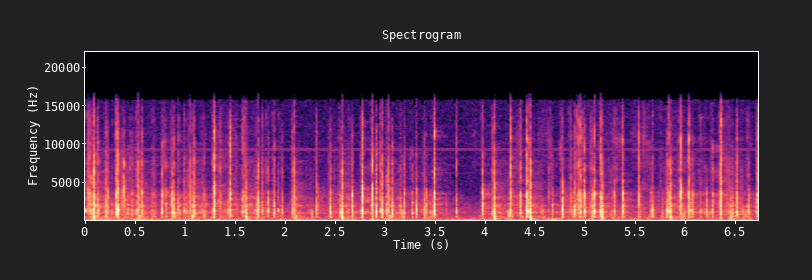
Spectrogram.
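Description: A 65% Rama M65-B mechanical keyboard, a solid, heavy board with a dark metal case, PVD brass plate, lubed Mint Panda linear switches and pink and white double-shot ABS keycaps, sits on a desk mat while both hands type with their fingertips. About 42 quick, dry keystroke clacks are heard, centred in the midrange with little low end and no ring, in a steady patter that briefly thins out near the middle.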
